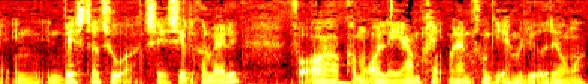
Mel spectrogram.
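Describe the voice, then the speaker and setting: Somewhat breathy, a man's voice sits at a very deep, low pitch with ordinary pitch variation. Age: 40s. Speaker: business angel investor. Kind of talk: interview.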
